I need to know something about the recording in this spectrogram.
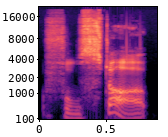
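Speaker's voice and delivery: normal talking voice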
